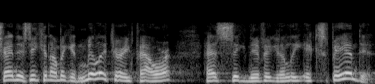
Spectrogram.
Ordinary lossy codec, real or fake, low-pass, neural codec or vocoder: Opus, 64 kbps; fake; 7.2 kHz; vocoder, 44.1 kHz, 128 mel bands every 256 samples, BigVGAN v2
